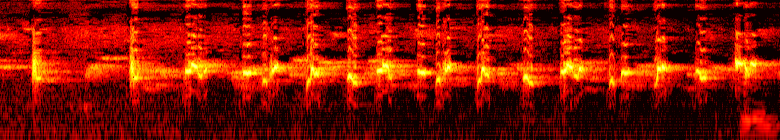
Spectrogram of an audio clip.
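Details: Energetic yellow-vented bulbul, called trucukan, delivering a steady series of short whistled notes roughly three per second, with a brief low human voice at the very end.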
